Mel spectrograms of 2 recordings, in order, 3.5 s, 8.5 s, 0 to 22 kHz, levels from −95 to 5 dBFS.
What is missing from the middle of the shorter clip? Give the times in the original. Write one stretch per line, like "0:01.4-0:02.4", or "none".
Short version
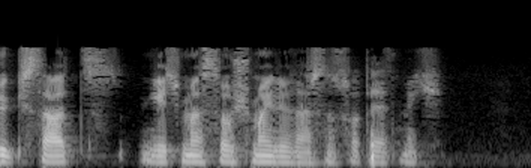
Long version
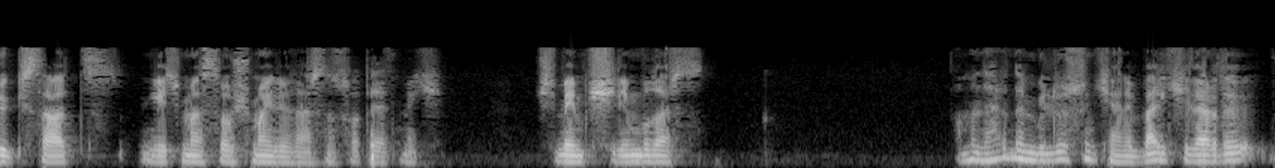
none

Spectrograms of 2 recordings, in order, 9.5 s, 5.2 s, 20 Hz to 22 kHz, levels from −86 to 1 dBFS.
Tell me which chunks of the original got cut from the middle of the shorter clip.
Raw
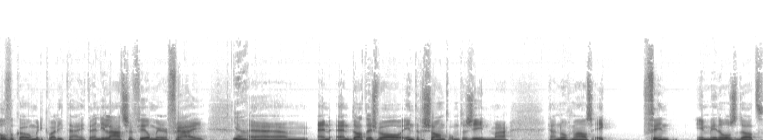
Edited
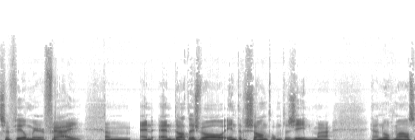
0:02.8-0:03.5

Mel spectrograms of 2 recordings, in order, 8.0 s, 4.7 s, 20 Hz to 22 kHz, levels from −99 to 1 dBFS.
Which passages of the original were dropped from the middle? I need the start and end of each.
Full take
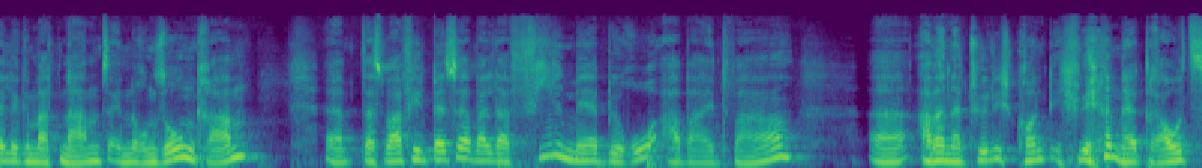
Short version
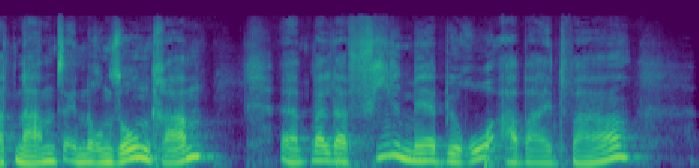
0:02.4-0:03.2

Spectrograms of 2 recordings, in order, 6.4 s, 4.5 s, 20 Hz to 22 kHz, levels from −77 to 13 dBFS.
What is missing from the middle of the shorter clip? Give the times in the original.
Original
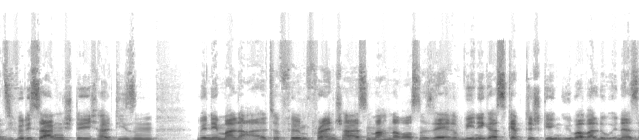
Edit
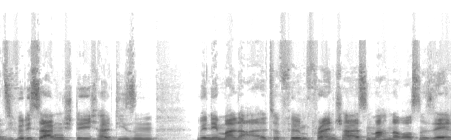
none

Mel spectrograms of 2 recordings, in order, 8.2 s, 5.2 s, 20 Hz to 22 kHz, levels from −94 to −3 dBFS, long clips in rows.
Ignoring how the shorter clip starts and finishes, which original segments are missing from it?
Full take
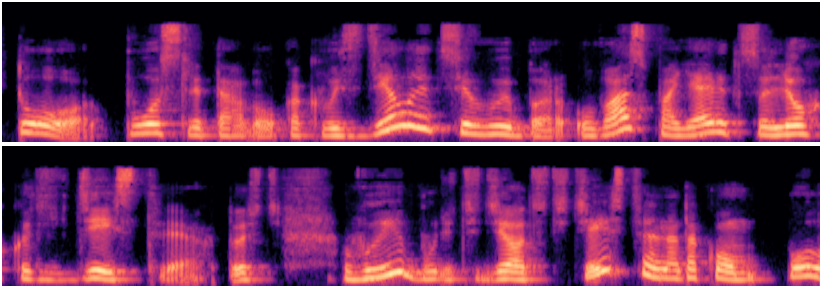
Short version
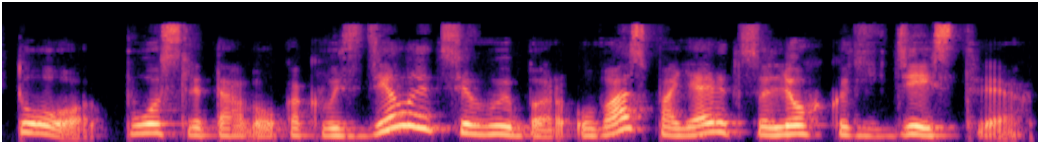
none

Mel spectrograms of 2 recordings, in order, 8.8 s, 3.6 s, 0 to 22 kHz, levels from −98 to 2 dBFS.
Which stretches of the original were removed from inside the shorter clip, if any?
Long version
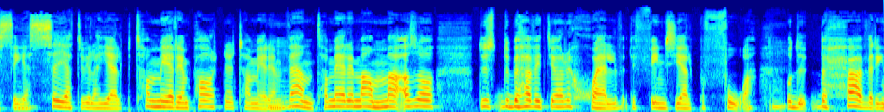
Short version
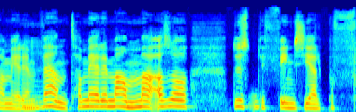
0:05.0-0:06.3

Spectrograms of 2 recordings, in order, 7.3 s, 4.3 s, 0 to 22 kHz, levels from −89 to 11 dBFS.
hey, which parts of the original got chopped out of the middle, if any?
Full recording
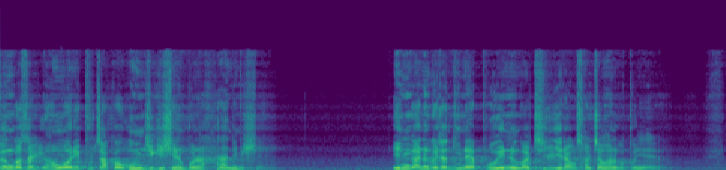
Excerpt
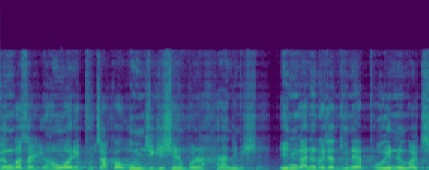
0:02.7-0:03.8

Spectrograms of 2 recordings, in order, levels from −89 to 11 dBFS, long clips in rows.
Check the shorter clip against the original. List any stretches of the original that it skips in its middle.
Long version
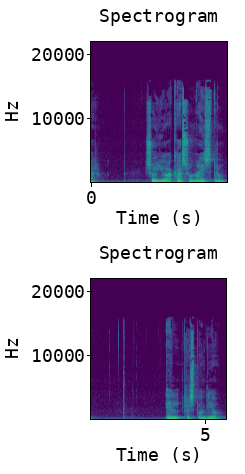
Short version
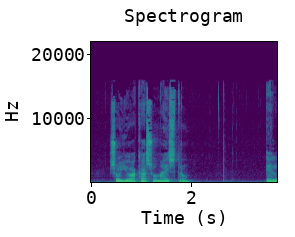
none

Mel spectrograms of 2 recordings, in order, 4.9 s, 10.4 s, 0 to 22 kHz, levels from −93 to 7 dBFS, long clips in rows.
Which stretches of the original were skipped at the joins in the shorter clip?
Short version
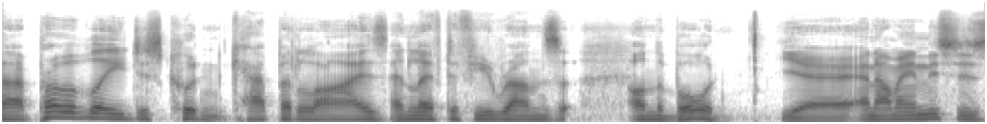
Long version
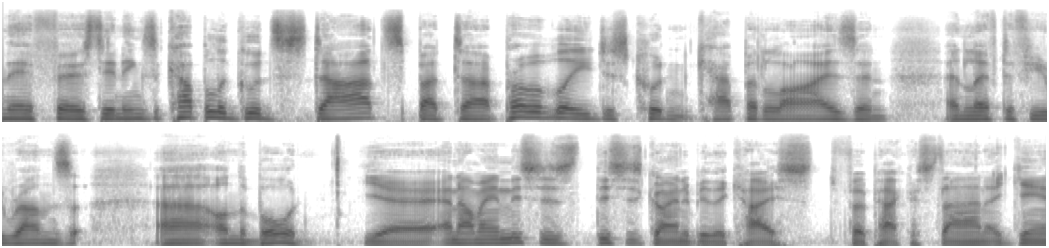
0:04.2-0:04.7
0:05.9-0:06.3

